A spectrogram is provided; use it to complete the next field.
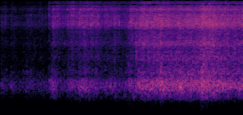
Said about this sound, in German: Als Schneemann einfach schwimmen, sieht so geil aus.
